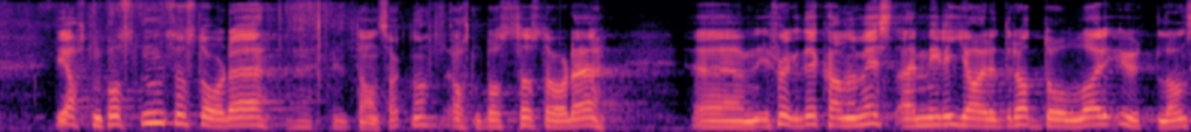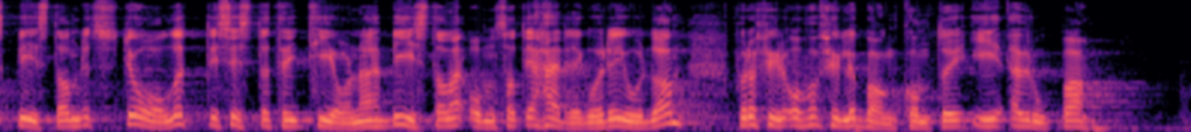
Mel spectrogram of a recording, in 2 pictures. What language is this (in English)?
Norwegian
